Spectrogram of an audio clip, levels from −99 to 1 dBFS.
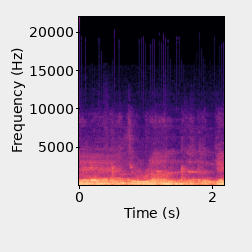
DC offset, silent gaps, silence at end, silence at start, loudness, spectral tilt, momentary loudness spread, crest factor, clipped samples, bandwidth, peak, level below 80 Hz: under 0.1%; none; 0 s; 0 s; -14 LUFS; -9 dB/octave; 6 LU; 10 dB; under 0.1%; 8.8 kHz; -2 dBFS; -60 dBFS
